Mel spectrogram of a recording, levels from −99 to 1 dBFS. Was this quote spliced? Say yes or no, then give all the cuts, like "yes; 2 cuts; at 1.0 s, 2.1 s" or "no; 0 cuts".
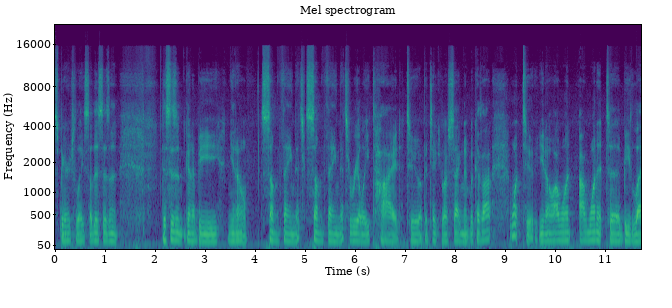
yes; 2 cuts; at 5.0 s, 9.1 s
